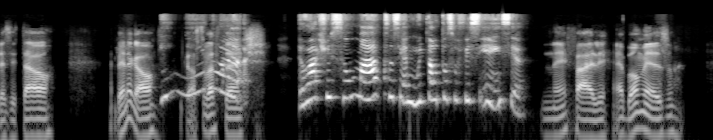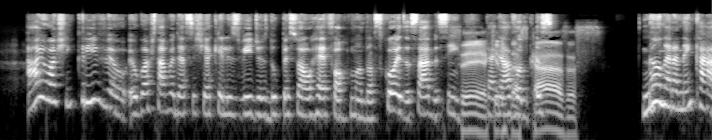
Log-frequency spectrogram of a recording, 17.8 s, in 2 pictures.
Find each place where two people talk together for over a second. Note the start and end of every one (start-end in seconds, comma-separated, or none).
14.5-15.9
